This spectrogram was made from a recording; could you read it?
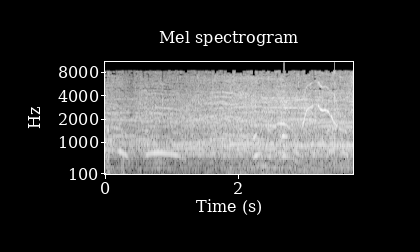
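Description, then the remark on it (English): A large crowd erupts in loud, sustained cheering, with whoops and scattered high shouts rising over a dense, steady roar of many voices, reacting as Joe Biggs reveals his Hillary for Prison t-shirt. “And check out the reaction of this crowd when Joe Biggs reveals his Hillary for Prison t-shirt.”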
